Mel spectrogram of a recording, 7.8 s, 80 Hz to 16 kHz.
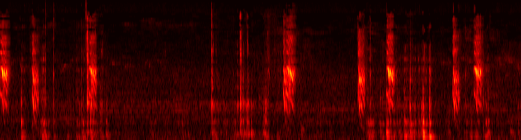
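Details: Western jackdaw fledgling at a nest box on the morning of 12 June 2015, begging from both parents arriving with food as it prepares to fledge. Short, harsh, rasping calls come in irregular clusters over a steady low hum.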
